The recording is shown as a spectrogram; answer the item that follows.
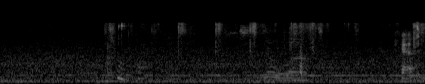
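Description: A pet making short, soft pitched calls, one about a second in and a wavering one near three seconds, among scattered light clicks and scratches.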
